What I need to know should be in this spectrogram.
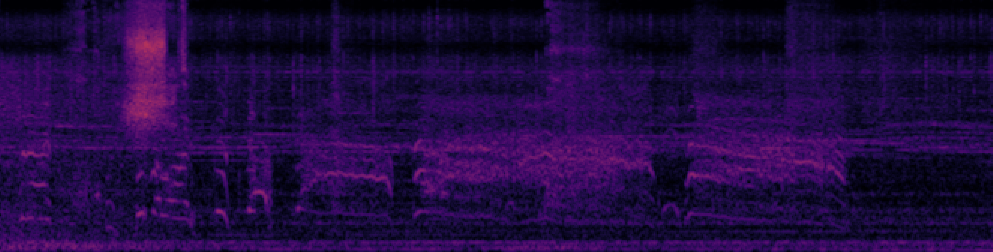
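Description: Wood crackles in a blazing fire.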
